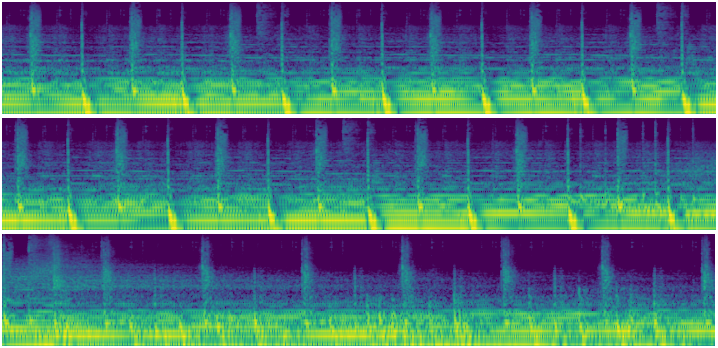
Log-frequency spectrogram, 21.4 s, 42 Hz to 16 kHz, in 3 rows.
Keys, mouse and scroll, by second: 0.7 click, 1.8 shift+s, 4.0 drag, 4.5 click, 5.1 shift+d, 6.8 shift+s, 9.8-10.1 shift+middle drag, 10.1 click, 10.5 click, 11.0 shift+s, 12.2 shift+middle drag, 12.5-13.0 scroll up 1, 13.0 s, 14.9 click, 15.2 scroll down 1, 15.4 shift+middle click, 15.9 click, 16.6 shift+d, 17.8 r, 18.5 g.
